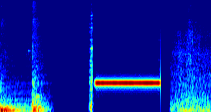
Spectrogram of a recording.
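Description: A single loud, steady electronic beep lasting under a second, an edited-in bleep tone, preceded by music with a drum beat that stops abruptly about half a second in and a moment of dead silence.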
